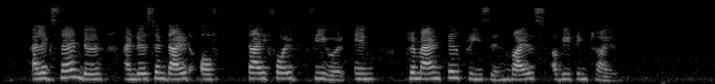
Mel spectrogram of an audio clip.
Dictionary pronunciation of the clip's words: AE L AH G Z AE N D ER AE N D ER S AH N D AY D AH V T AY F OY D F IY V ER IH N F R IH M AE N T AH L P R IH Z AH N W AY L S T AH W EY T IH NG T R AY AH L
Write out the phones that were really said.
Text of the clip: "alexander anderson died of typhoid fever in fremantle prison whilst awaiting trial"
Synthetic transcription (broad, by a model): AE L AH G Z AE N D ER AE N D ER S AH N D AY D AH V T AY F OY D F IY V ER IH N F R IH M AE N T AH L P R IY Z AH N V AY L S AH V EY T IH NG T R AY AH L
